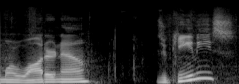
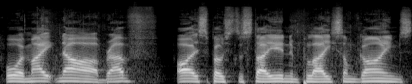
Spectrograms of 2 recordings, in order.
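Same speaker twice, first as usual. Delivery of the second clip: a louder, playful mock Australian accent; 4 semitones higher, 7 dB louder than usual. Streamer answering a viewer in a mock Australian accent. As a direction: toss it off like a cheeky Aussie bloke. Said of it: "Why am I doing Australian accent?".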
